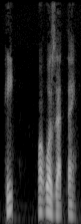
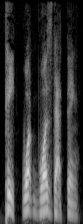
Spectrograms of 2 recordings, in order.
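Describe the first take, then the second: First: It is said quietly. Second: It is cried out in horror.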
